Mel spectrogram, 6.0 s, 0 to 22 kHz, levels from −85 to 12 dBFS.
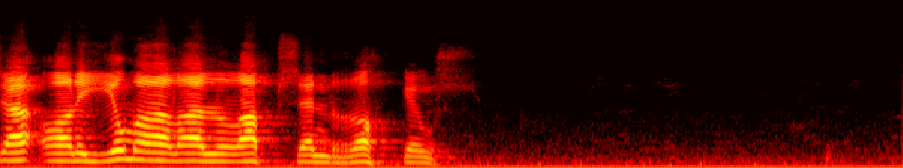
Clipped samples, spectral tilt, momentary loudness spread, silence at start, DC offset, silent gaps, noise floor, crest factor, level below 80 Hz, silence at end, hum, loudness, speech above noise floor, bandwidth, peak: under 0.1%; -5.5 dB/octave; 15 LU; 0 s; 1%; none; -52 dBFS; 18 dB; -54 dBFS; 3.1 s; none; -18 LUFS; 33 dB; 9 kHz; -4 dBFS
